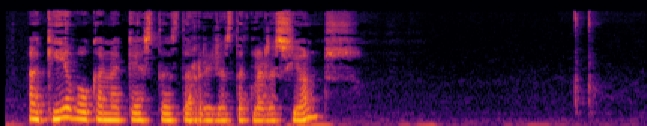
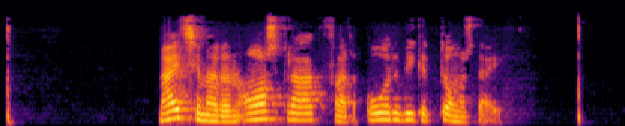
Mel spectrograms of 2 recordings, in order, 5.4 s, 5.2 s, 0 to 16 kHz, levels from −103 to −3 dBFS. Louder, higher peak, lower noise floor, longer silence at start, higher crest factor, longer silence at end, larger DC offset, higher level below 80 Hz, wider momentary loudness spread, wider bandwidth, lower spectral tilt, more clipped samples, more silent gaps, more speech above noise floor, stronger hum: second, -25 LUFS vs -17 LUFS; second, -10 dBFS vs 0 dBFS; second, -70 dBFS vs -87 dBFS; second, 0.25 s vs 1.3 s; about the same, 16 dB vs 18 dB; first, 2.5 s vs 1.1 s; neither; first, -54 dBFS vs -66 dBFS; second, 8 LU vs 22 LU; first, 11.5 kHz vs 10 kHz; about the same, -5.5 dB/octave vs -4.5 dB/octave; neither; neither; second, 46 dB vs 70 dB; neither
